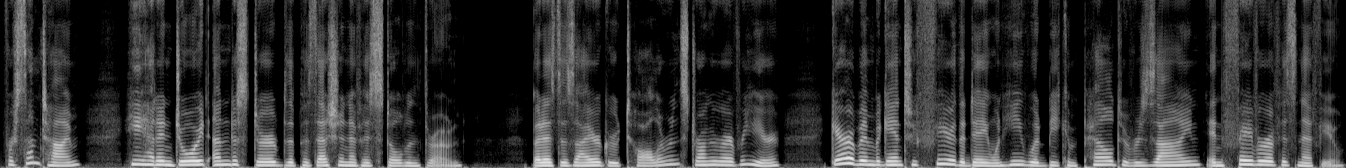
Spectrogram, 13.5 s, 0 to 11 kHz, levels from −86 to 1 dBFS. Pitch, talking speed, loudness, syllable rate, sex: 220 Hz, 180 wpm, -18 LUFS, 5.2 syllables/s, female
